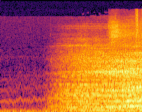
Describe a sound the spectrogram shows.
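A magical shimmering whoosh swells up loudly.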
